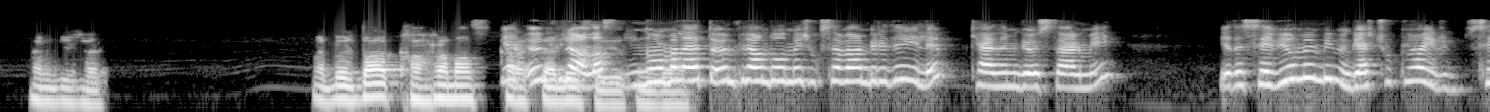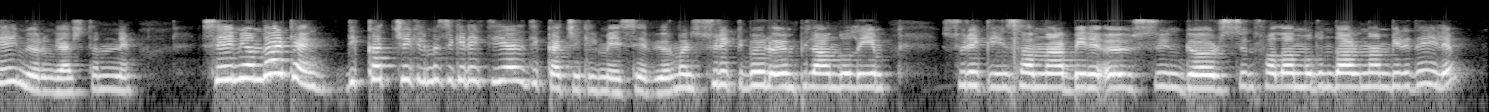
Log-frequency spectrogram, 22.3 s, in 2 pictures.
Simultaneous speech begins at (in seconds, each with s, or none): 3.8 s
